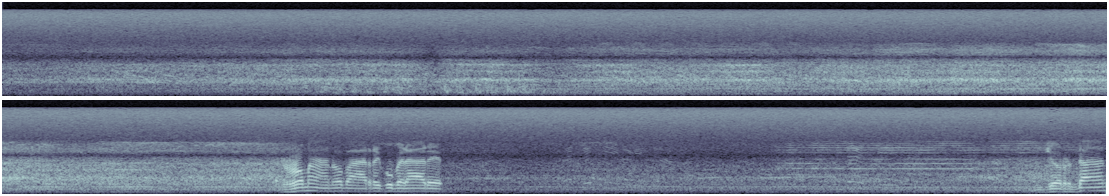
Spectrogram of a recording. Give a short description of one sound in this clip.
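A large stadium crowd roars and chants in the distance.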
